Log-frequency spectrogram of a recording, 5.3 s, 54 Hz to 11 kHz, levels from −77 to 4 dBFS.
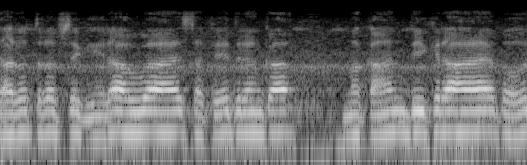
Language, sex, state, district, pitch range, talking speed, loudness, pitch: Hindi, male, Bihar, West Champaran, 145-155 Hz, 160 wpm, -16 LUFS, 150 Hz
